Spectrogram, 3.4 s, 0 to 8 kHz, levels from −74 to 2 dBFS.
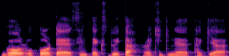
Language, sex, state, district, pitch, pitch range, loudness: Nagamese, male, Nagaland, Dimapur, 140 Hz, 125-150 Hz, -19 LUFS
